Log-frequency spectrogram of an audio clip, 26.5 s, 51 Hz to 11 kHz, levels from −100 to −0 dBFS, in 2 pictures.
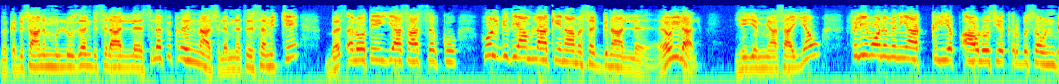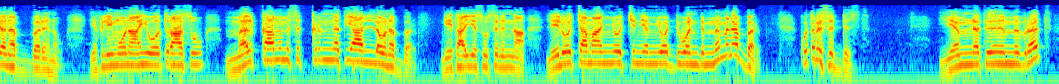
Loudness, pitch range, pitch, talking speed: -17 LUFS, 160-240 Hz, 195 Hz, 100 wpm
